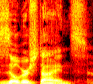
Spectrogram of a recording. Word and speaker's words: Zylberschtein's: Line's oi it's a mouthful how do we pronounce the name of your Deli correctly it's zilver Stein's and how did you come up with that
